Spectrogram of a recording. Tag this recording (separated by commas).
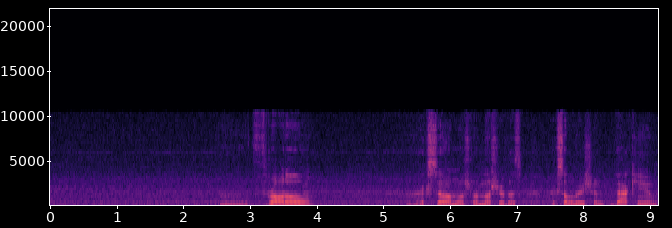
inside a small room, Speech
